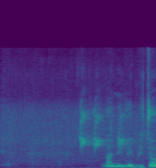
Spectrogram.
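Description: A woman speaking in short phrases, starting about a second in, over a steady faint hiss.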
